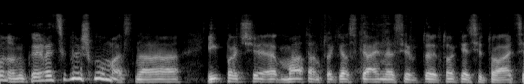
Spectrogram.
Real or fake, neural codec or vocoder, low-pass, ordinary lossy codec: fake; codec, 24 kHz, 3 kbps, HILCodec; 10.8 kHz; MP3, 96 kbps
